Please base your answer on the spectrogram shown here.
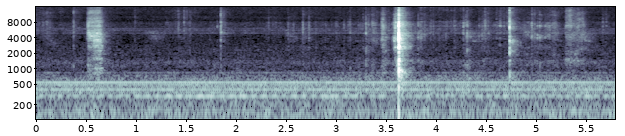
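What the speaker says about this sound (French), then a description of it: "On va découper ça correctement." Scissors cutting material in a few separate snips, one sharp, loud close cut in the middle and fainter snips before and after, set against a quiet steady hum, with no talking.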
